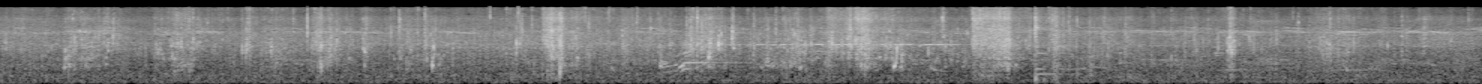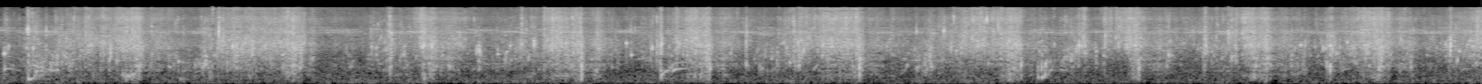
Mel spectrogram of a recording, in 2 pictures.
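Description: Muddy water being bailed out of a shallow pit by hand and with a small bowl, splash after splash. The splashes come faster and louder from about halfway through.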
